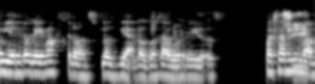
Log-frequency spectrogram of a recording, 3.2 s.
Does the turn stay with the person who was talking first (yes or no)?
yes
